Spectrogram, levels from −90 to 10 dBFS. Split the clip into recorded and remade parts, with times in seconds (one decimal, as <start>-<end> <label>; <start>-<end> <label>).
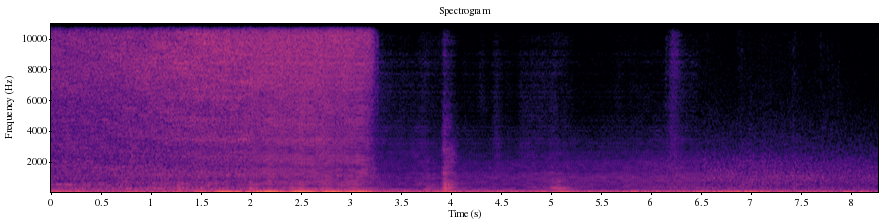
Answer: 0.0-2.0 recorded; 2.0-6.5 remade; 6.5-8.3 recorded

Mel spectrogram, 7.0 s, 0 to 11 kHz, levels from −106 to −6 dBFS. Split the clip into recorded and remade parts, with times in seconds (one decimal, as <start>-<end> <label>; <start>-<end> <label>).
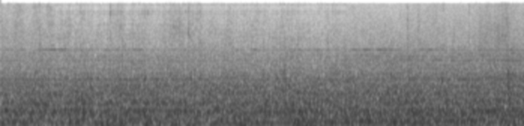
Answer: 0.0-0.7 recorded; 0.7-4.6 remade; 4.6-7.0 recorded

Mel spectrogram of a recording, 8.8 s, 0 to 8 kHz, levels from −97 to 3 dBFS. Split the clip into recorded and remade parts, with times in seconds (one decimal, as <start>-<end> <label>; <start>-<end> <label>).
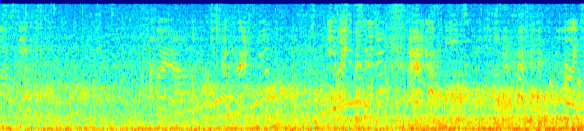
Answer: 0.0-8.8 remade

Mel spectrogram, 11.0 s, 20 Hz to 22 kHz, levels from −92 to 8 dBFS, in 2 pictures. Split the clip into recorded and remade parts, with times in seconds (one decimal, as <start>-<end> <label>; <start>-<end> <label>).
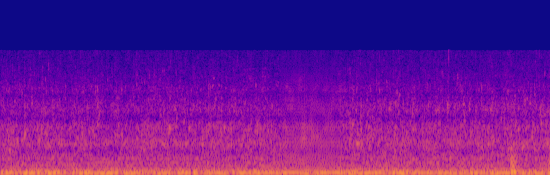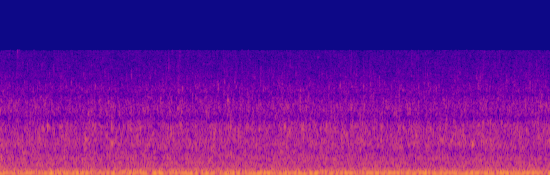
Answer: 0.0-2.8 recorded; 2.8-3.4 remade; 3.4-11.0 recorded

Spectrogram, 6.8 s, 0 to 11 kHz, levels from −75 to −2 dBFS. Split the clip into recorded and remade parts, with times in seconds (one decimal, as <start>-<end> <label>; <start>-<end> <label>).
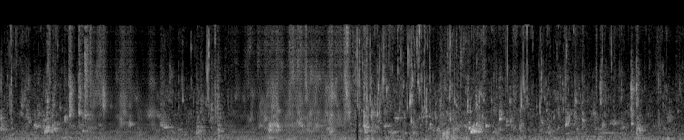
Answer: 0.0-0.9 recorded; 0.9-1.6 remade; 1.6-2.3 recorded; 2.3-3.5 remade; 3.5-6.8 recorded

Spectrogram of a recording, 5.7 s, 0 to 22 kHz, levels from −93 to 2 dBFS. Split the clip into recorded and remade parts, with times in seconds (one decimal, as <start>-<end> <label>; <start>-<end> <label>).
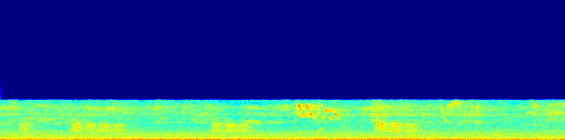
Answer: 0.0-5.7 remade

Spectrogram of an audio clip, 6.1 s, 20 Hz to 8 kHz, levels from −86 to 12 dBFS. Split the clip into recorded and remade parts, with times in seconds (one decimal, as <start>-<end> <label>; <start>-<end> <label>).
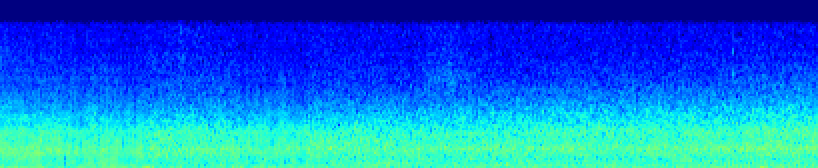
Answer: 0.0-1.1 remade; 1.1-1.8 recorded; 1.8-2.3 remade; 2.3-6.1 recorded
